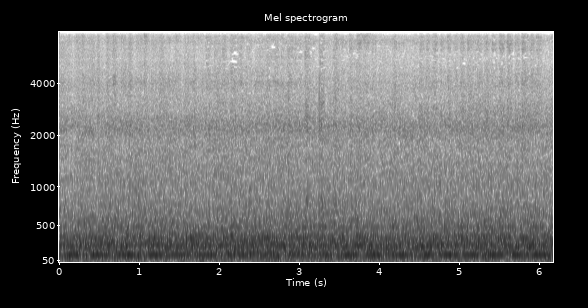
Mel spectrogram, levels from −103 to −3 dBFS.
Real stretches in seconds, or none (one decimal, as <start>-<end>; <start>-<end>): 1.8-6.2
